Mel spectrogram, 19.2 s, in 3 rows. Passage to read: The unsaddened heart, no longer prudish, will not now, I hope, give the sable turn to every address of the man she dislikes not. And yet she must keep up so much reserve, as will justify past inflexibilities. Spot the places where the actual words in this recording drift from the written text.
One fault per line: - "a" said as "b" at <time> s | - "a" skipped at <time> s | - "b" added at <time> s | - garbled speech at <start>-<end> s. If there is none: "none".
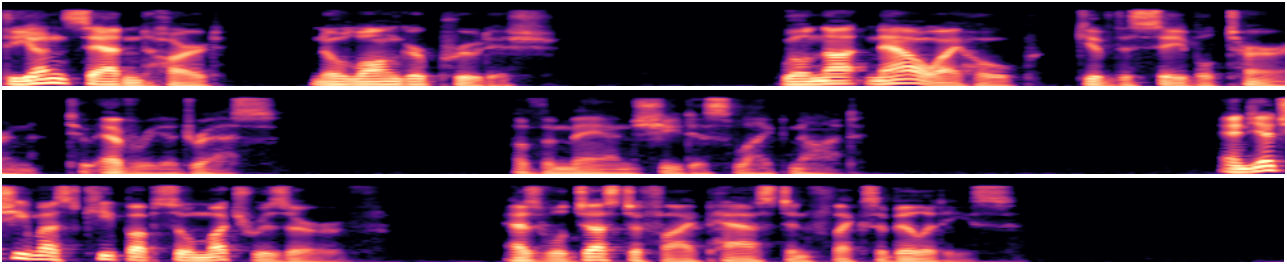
- "dislikes" said as "dislike" at 9.8 s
